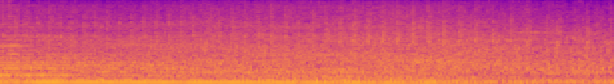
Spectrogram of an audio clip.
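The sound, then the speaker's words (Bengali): A car engine gives a steady, low, even rumble as the car comes up a palm-lined drive and stops beneath a large portico. No voices are heard. “দুদিকে পাম গাছের সারিওয়ালা রাস্তা পেরিয়ে বিরাট portico নিচে এসে আমাদের গাড়ি থামল।”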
